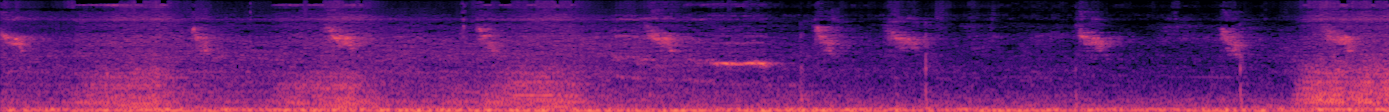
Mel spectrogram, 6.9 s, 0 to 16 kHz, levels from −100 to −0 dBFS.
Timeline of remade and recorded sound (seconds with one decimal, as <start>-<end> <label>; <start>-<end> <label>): 0.0-1.3 recorded; 1.3-5.4 remade; 5.4-6.9 recorded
